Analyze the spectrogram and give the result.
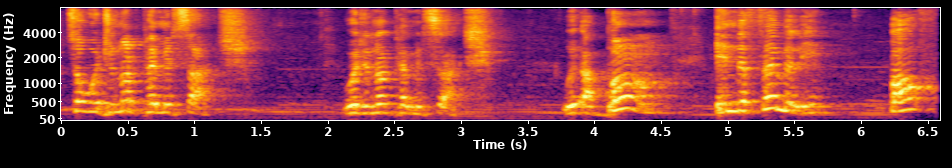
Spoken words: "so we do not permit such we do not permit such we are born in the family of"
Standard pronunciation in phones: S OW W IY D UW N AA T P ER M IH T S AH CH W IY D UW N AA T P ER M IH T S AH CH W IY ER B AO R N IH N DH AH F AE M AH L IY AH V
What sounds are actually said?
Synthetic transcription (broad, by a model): S OW W IY D UW N AA T P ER M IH T S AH CH W IY D UW N AA T P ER M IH T S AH CH W IY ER B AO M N IH N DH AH F AE M AH L IY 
